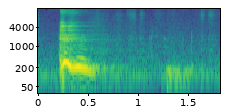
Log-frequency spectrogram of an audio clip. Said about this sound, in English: Excuse me, I'm so sorry. I'm trying to stave off a cough.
